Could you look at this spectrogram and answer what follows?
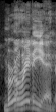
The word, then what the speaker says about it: Meridian: And then Savior of where? – Meridian. – Oh, so not Mirrodin, not Cameron, the plane of metal.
